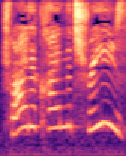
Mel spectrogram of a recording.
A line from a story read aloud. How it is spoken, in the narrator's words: the professor cried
